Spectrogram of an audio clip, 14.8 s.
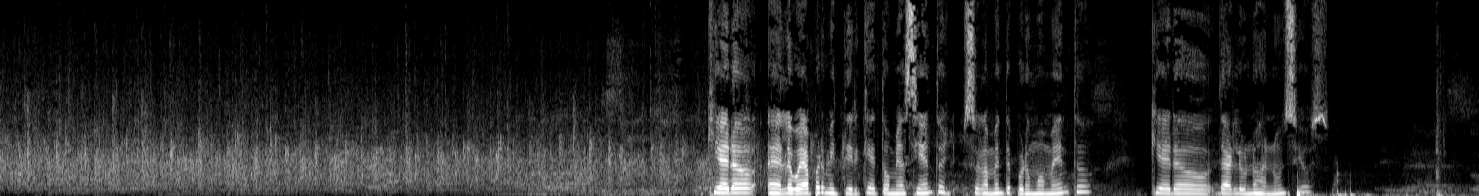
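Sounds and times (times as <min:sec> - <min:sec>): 
crowd clapping: 0:00.0 - 0:09.2
speech: 0:07.1 - 0:11.0, 0:11.6 - 0:13.5.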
